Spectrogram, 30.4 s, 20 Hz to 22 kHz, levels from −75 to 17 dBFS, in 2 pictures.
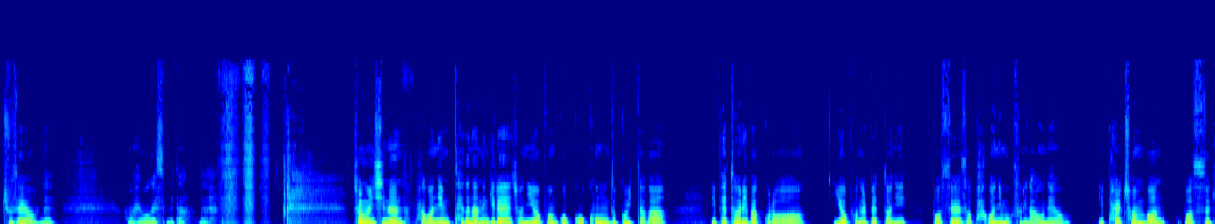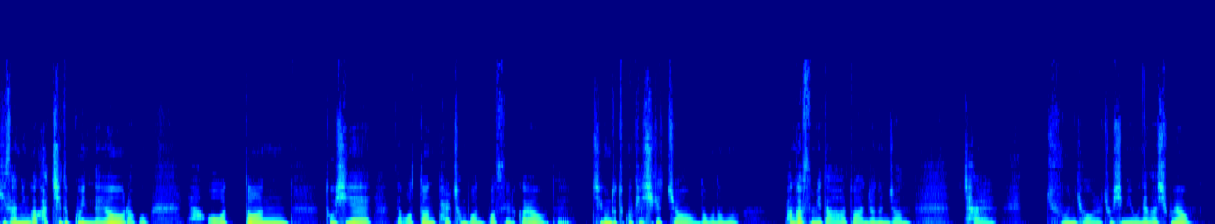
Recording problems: none

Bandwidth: 16 kHz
